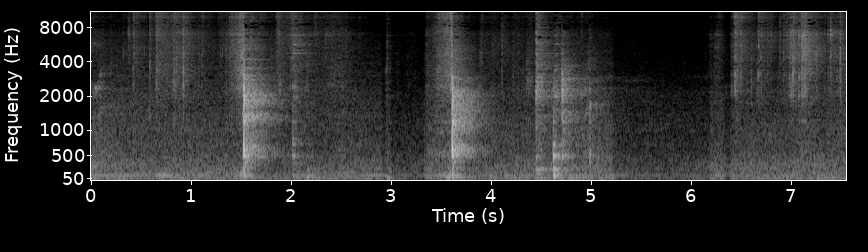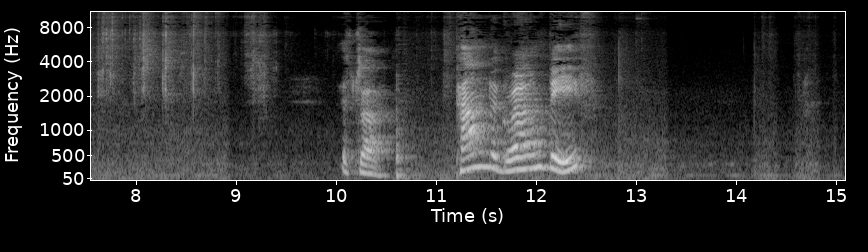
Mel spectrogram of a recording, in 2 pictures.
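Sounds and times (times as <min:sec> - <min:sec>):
knife chopping on wooden board: 0:01.4 - 0:02.3, 0:03.4 - 0:04.8.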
